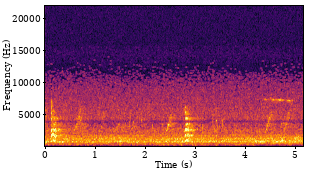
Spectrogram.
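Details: Wild Mandarin ducks at a neighbourhood pond in January 2021, gathering in a lively courtship party with males puffing up to look bigger, recorded from far away; brief faint rising whistles near the start and again mid-clip, a few softer ones, over steady hiss.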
